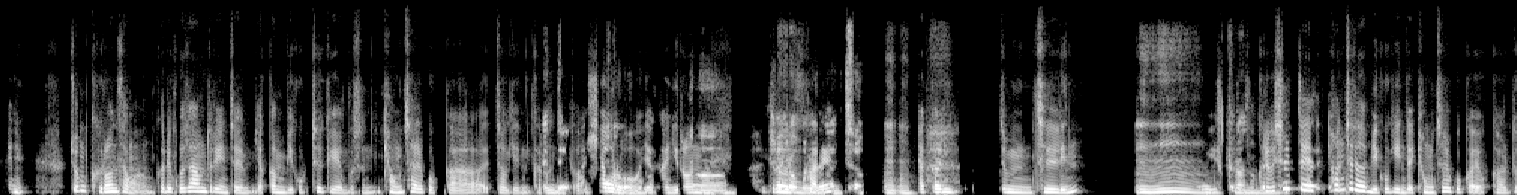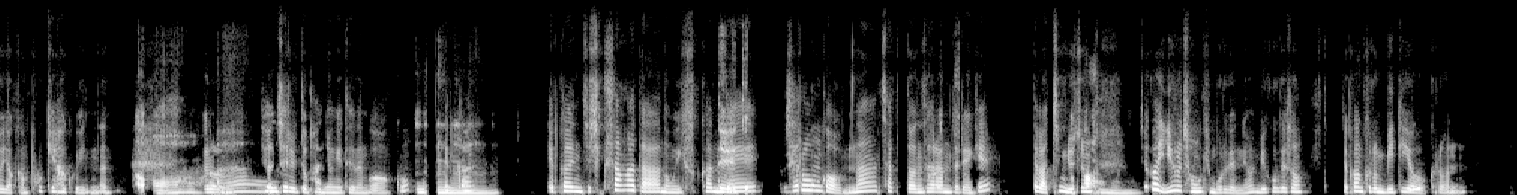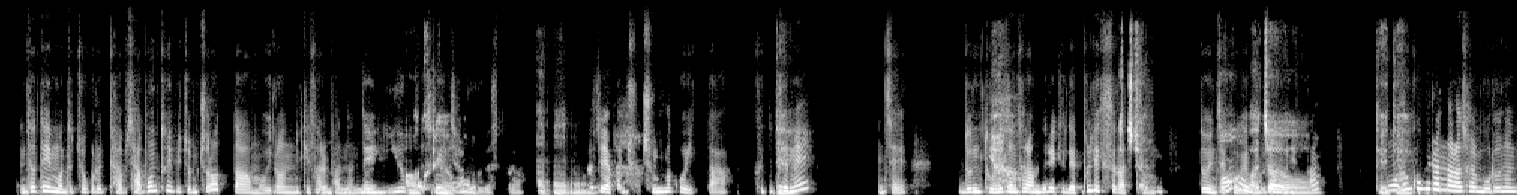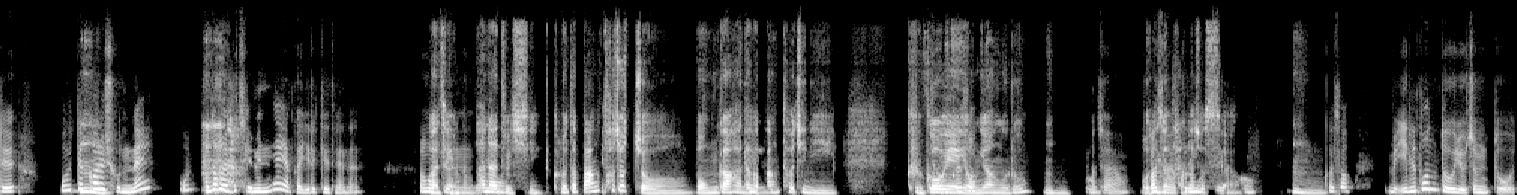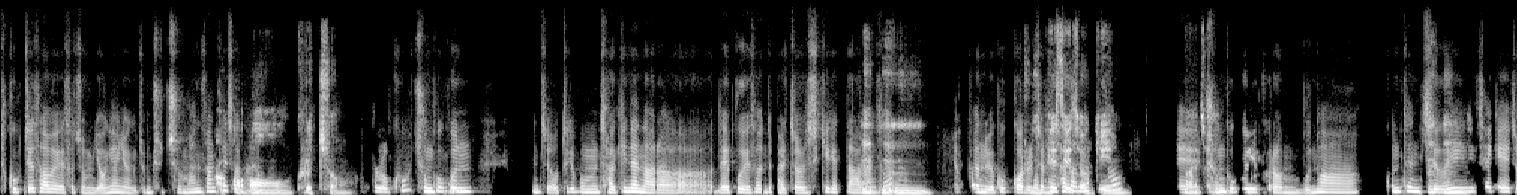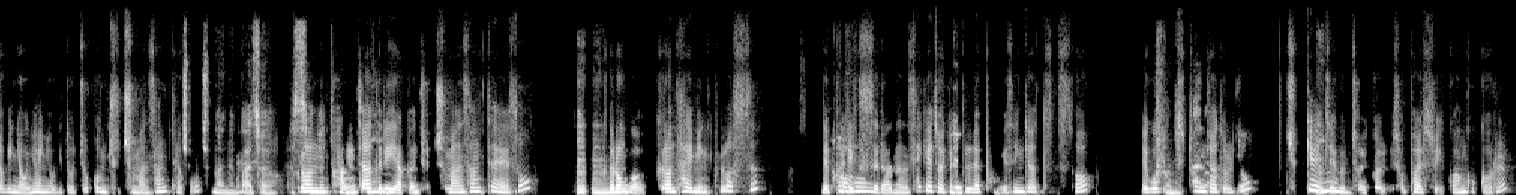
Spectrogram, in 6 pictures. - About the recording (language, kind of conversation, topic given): Korean, podcast, 한국 드라마가 전 세계에서 이렇게 인기를 끄는 비결은 무엇이라고 보시나요?
- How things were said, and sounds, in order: distorted speech; laughing while speaking: "포기하고"; laughing while speaking: "음"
